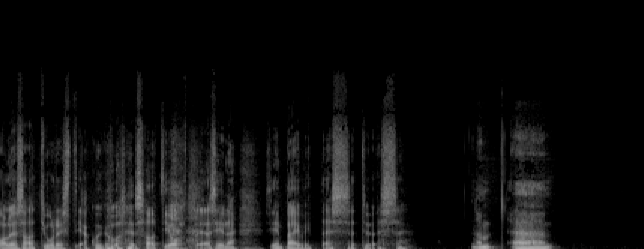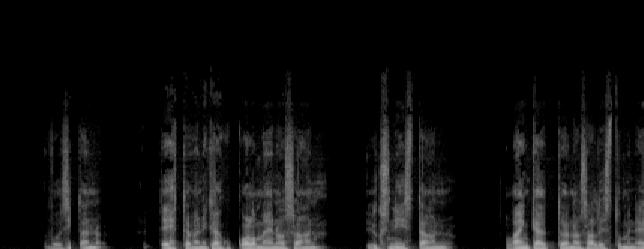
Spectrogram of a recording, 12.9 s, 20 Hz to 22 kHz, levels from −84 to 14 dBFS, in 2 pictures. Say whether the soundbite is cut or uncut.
cut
